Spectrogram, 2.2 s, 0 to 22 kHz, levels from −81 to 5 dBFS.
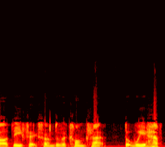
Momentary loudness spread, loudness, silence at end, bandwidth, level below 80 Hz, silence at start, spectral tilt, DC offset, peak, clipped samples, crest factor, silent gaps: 6 LU; -22 LUFS; 0.05 s; 7.8 kHz; -56 dBFS; 0 s; -7 dB/octave; 0.6%; -4 dBFS; under 0.1%; 18 dB; none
